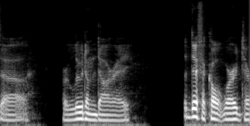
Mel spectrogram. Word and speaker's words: Ludum Dare: Game Jam it's a Ludum dare a the difficult word to remember it's Latin it means to give a game Ludum dare a lot people say let him dare said that way a lot think about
